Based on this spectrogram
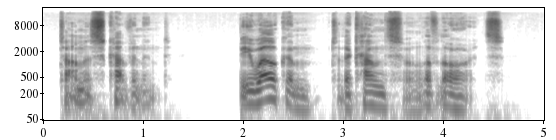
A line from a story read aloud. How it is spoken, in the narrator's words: Prothol said softly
